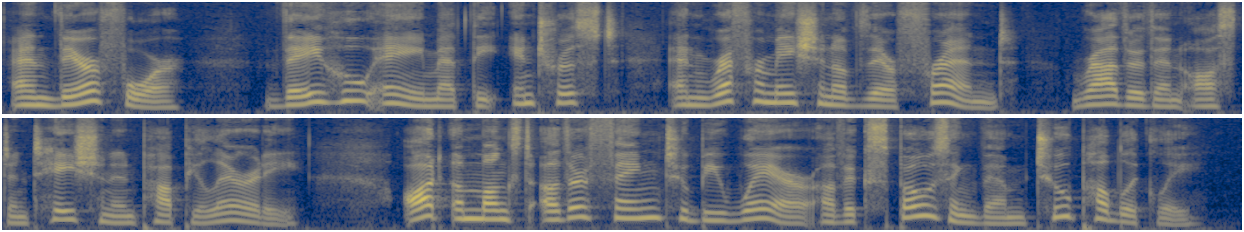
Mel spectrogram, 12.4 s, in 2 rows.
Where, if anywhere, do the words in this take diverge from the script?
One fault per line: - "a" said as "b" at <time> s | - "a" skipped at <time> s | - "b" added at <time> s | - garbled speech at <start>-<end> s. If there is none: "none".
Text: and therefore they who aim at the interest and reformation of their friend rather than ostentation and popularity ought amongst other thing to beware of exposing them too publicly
none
